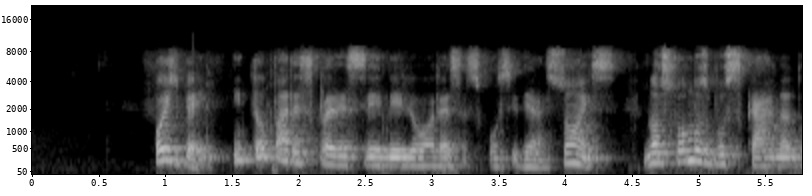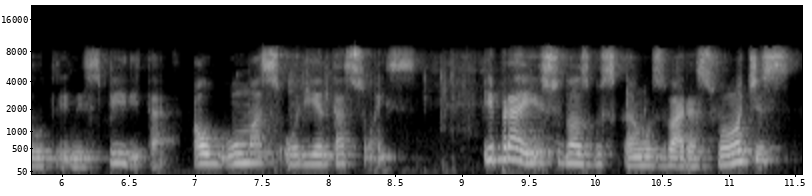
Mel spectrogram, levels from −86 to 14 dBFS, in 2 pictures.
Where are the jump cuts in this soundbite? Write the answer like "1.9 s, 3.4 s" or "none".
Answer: 1.5 s, 4.5 s, 6.9 s, 9.1 s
